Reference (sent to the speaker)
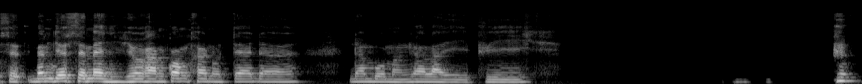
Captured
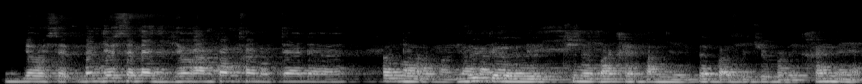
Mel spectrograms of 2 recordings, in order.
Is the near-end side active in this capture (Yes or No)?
Yes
